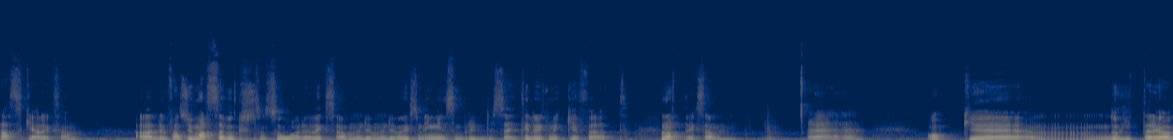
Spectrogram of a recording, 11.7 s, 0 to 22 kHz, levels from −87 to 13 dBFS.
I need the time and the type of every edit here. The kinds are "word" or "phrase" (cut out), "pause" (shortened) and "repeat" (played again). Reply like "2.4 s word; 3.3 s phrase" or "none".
2.6 s word; 3.7 s repeat; 6.6 s word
